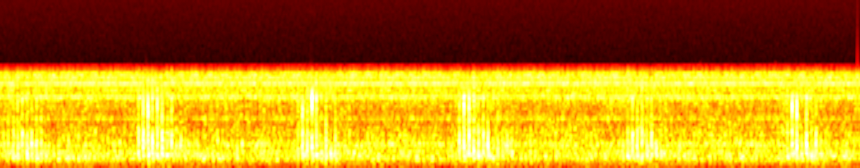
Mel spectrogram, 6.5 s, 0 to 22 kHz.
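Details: Happy kitten purring very loudly indoors, a steady low rumble with a soft rhythmic swell roughly every 1.2 seconds, each breath cycle brightening briefly, over constant background hiss.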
